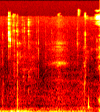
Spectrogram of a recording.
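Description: Near silence with a few faint, scattered computer keyboard keystrokes.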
